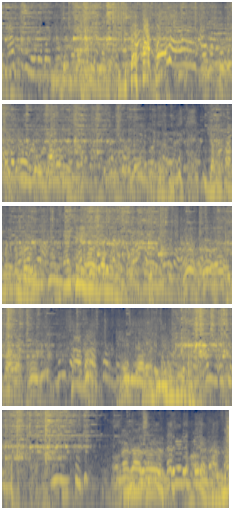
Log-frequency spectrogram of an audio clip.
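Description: A crowd of men and women talk and call out close by.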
